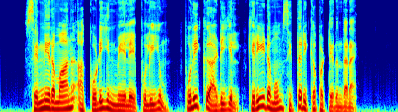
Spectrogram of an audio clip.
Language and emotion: Tamil, neutral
